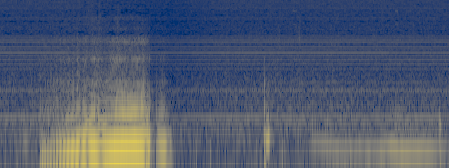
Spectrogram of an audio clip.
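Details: Snoring: one loud, low, rattling snore lasting about a second, then quieter breathing over a steady background hum.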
